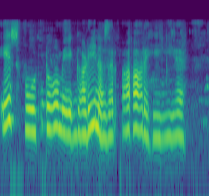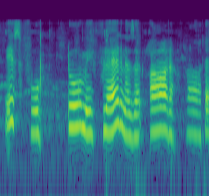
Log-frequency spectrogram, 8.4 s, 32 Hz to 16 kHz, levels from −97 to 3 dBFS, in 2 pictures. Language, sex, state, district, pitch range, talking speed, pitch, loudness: Hindi, female, Madhya Pradesh, Umaria, 225-285 Hz, 120 wpm, 250 Hz, -17 LUFS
